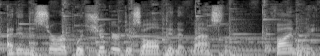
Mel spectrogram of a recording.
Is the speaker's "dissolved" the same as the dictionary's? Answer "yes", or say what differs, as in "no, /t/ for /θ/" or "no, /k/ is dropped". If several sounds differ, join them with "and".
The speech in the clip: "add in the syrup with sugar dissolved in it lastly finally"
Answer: yes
